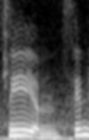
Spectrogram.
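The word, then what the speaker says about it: سين: Kemudian yang sin juga kalau diuraikan jadi 3 huruf juga. Si, ya sukun dan nun sukun, dibacanya 6 juga. Sin, gitu.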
